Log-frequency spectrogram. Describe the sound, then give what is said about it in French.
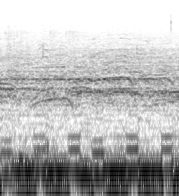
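A loud, dense crowd roars and shouts continuously, a wall of many voices with low, sustained tones that sound like booing and jeering in displeasure. “Et ils gueulent, les gens, ils sont pas contents.”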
